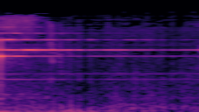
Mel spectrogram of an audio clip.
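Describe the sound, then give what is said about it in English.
A cell phone rings with a thin, high electronic tone, steady and bell-like, held for about a second. It sounds fairly quiet against a low background rumble. “Please turn off your cell phones.”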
